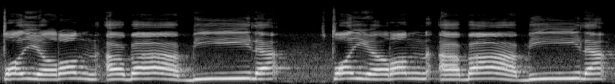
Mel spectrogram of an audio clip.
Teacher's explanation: را پر دو زبر ہے، را کو پر کر کے پڑھیں گے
